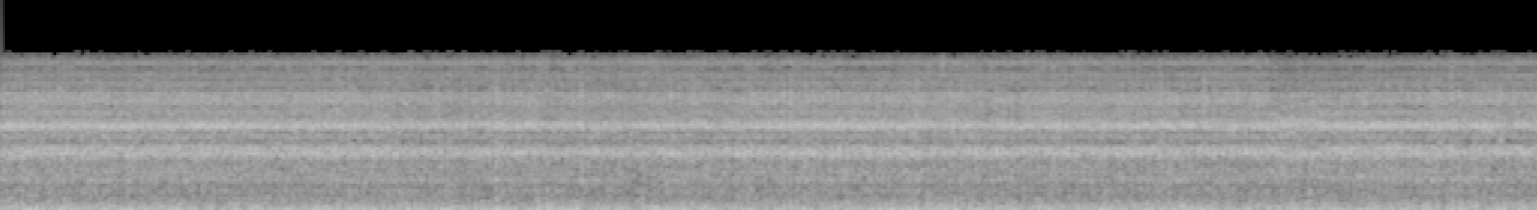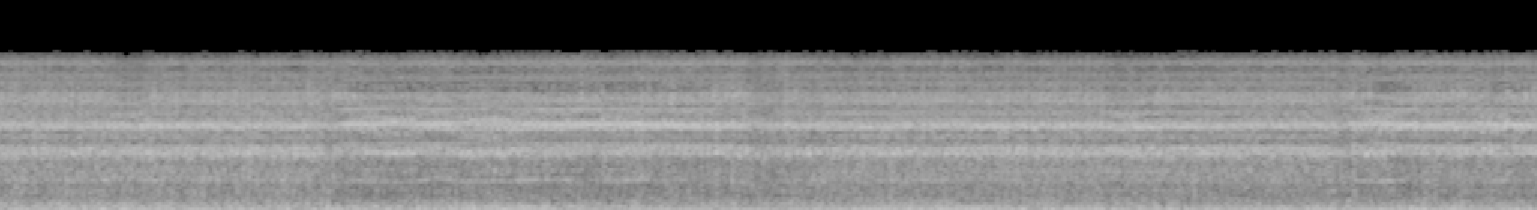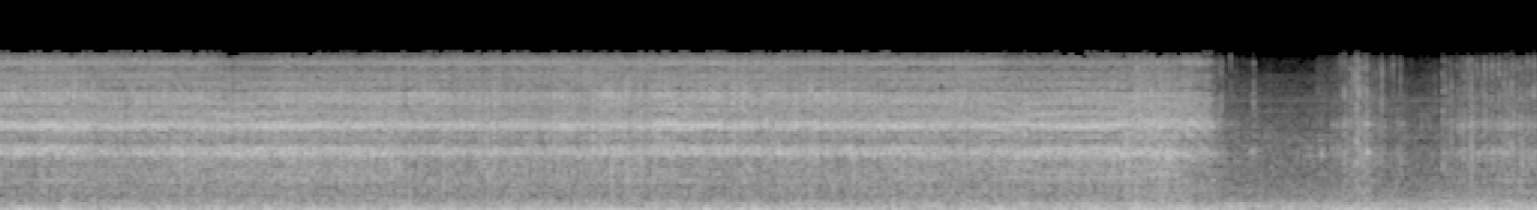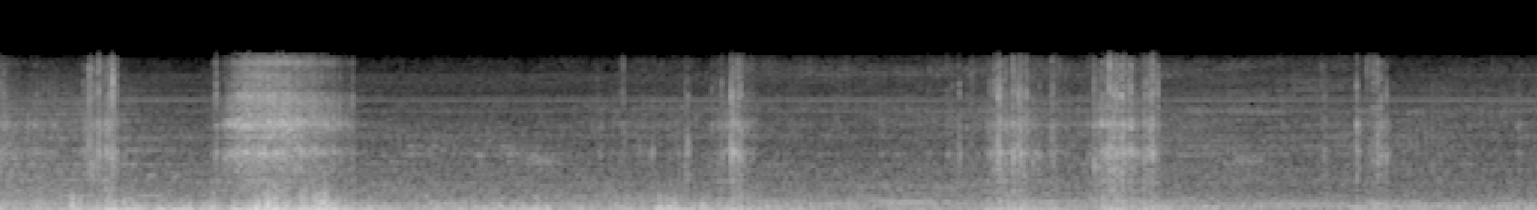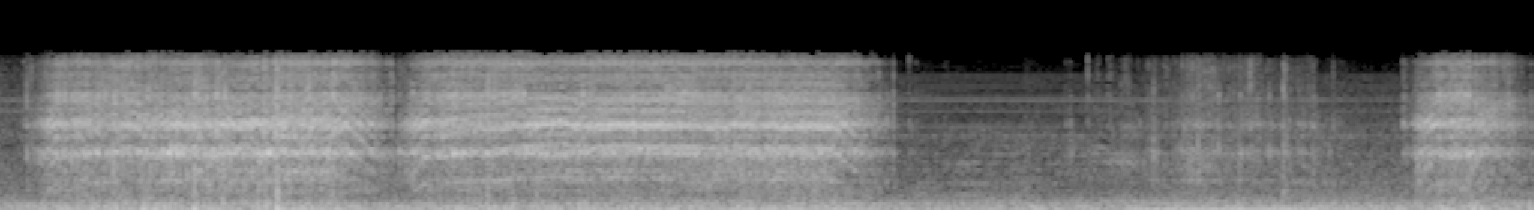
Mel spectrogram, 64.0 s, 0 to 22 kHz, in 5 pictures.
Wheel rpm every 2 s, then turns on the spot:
160, 160, 160, 160, 160, 160, 160, 160, 160, 160, 160, 160, 160, 160, 160, 160, 160, 130, 20, 10, 30, 0, 10, 10, 0, 20, 140, 120, 160, 20, 20, 40.
36-40 46-48 58-62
